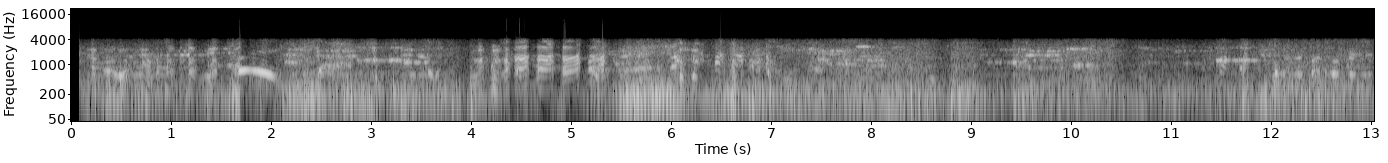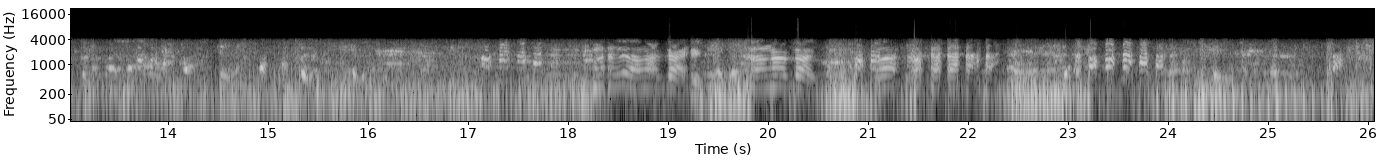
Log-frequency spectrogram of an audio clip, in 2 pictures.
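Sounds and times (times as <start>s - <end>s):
street traffic: 0.0s - 26.0s
people talking and calling out: 0.1s - 26.0s.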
